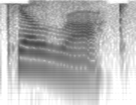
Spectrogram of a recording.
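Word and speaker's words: Kilravock: A young man to Killrock Castle, pronounced Killrock, Inverness, Scotland.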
